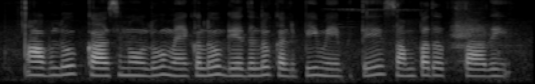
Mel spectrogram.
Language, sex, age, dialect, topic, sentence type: Telugu, female, 18-24, Utterandhra, agriculture, statement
